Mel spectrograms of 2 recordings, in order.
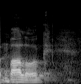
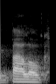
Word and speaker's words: Balogh: pronounce my name uh balog I always have to say balog hard G like Kellogg because it comes across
